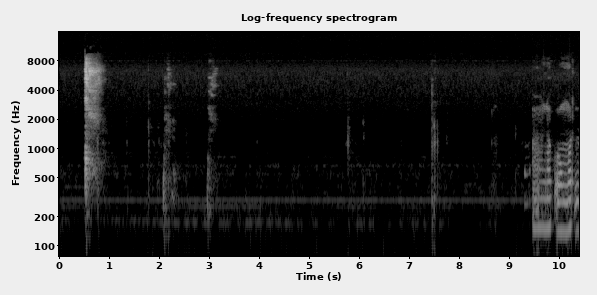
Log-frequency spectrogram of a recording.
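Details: Child with a cough: several short, isolated dry coughs in a quiet room with a steady background hum, then a burst of voice at the end.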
